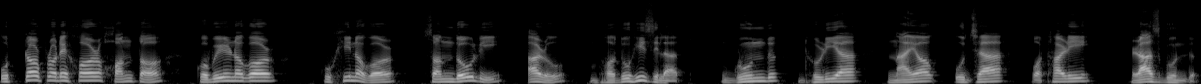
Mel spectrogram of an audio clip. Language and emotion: Assamese, neutral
